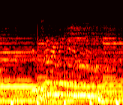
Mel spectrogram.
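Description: Country music played live: guitar-led accompaniment over a steady bass beat, with a singer's voice.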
